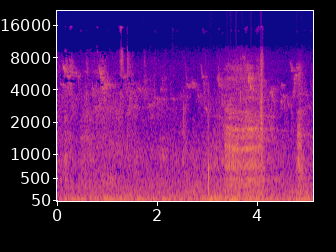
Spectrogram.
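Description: Quiet outdoor background with a faint bird call about three and a half seconds in.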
